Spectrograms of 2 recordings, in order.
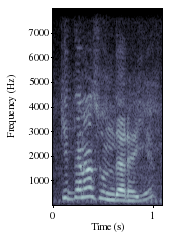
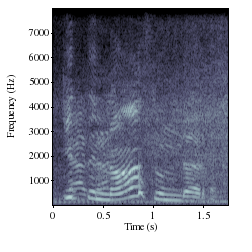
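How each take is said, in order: First: It is said as a plain question. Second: It is said with astonishment.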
